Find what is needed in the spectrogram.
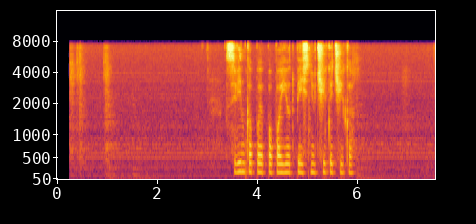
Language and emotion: Russian, neutral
